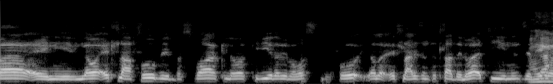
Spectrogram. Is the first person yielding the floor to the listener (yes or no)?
yes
